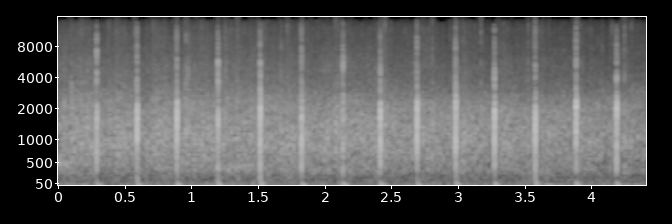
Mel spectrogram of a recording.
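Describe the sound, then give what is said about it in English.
A crowd applauds steadily, a wash of many hands with sharper claps cutting through in a regular, even beat, with no voices. “Could you give a hand clap for that?”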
